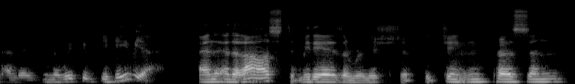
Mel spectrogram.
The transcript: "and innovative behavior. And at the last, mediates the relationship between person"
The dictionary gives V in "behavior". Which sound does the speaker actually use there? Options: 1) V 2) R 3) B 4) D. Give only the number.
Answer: 1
